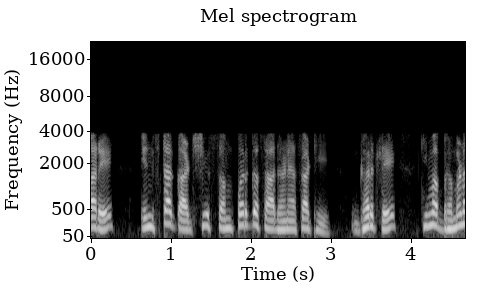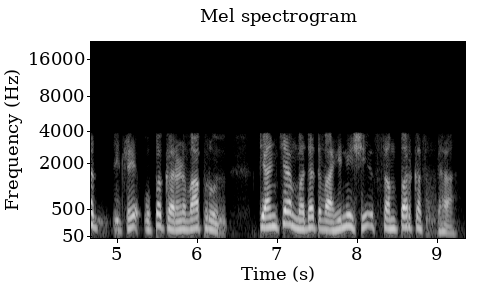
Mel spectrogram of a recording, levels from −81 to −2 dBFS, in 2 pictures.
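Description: From the first second to the last, the speech has a slightly rough, synthetic edge, with nothing audible above 4 kHz. That is the G.729 codec at work, most likely the 8 kbit/s G.729A variant. It throws away the waveform and rebuilds each 10 ms frame from a vocal tract filter, a pitch predictor and a handful of pulses, so the damage is plainly audible.

At 4.75 to 5.06 s the sound smears into a stretched sound that sags in level before normal speech resumes, and it stays thin and distorted for a moment afterwards. The same VoIP packet loss concealed by the speech codec returns at 6.27 to 6.39 s and again at 8.88 to 9.04 s. Each time, the decoder lost about 210 ms, 90 ms and 120 ms of audio, gaps consistent with 30 ms packets going missing. It filled them by repeating its last pitch and filter settings at falling gain. Because each frame builds on the one before, the recovery is slow rather than a clean switch back.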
